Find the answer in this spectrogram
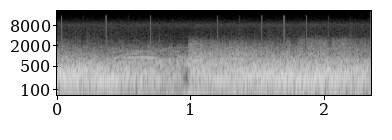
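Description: Old wheeled field cannons firing: a cannon shot about a second in, and the fading tail of another shot just before it. Each shot has a long fading echo.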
